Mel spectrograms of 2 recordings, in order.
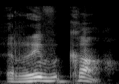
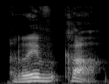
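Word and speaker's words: רִבְקָה: a as well uh but here we have rivka rivka okay these are the feminine nouns these are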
